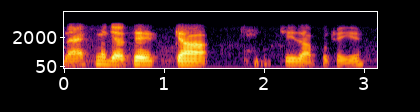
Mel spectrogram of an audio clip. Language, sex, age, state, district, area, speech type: Urdu, male, 18-30, Uttar Pradesh, Balrampur, rural, conversation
